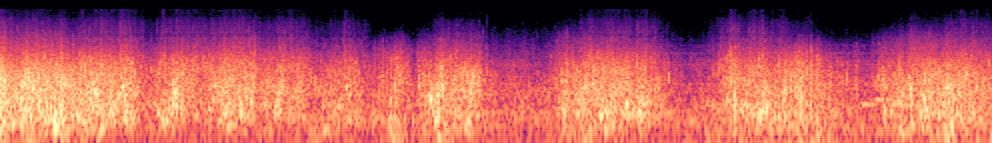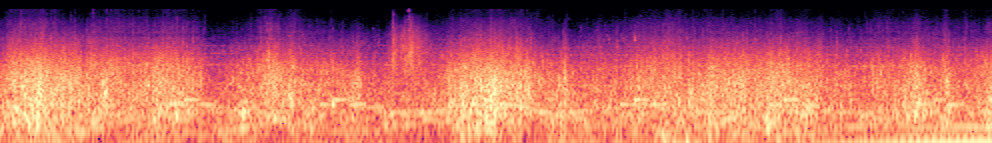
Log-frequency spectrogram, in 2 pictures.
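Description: Water swishes and bubbles with a muffled underwater sound.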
